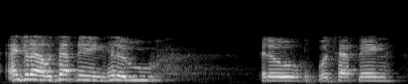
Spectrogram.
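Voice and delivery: high, loud shout-out to a new viewer; a bright cheer as she joins the live chat; excited welcome. Real, not acted.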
